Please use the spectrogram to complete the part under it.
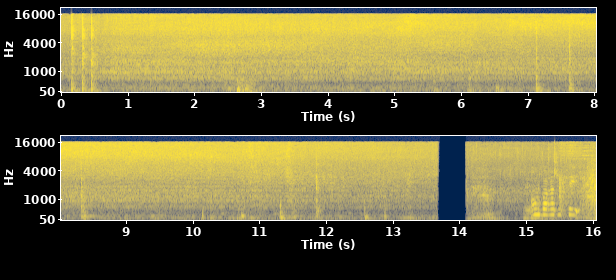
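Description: Washed long-grain rice stirred and fried in a pan with golden-browned peppers, a continuous sizzle broken by repeated scraping stirs, with a brief gap near the end followed by louder clatter.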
